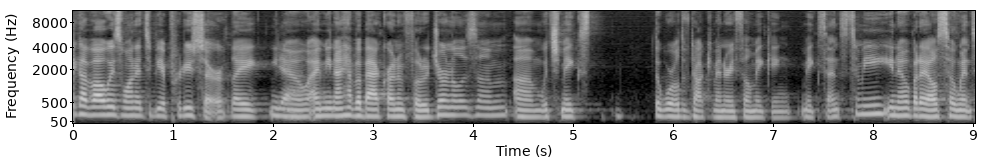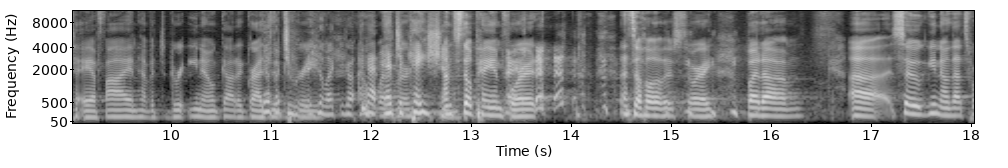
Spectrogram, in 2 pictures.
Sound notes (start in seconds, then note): 13.3 laughs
